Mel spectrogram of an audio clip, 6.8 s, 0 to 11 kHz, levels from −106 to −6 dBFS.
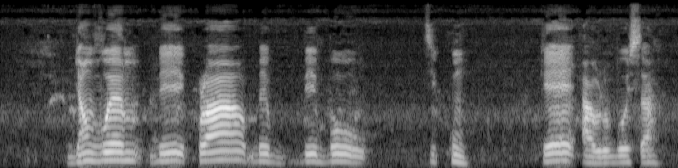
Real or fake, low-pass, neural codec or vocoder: fake; 9.9 kHz; vocoder, 44.1 kHz, 128 mel bands, Pupu-Vocoder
